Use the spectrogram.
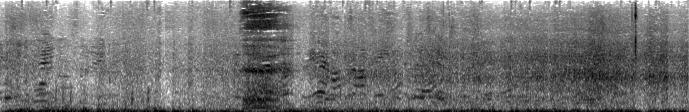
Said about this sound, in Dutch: Oh ja, we gaan nog wat windgeluiden doen.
